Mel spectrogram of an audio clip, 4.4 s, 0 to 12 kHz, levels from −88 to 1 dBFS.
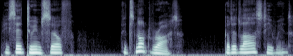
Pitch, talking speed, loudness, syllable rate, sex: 150 Hz, 165 wpm, -17 LUFS, 4.5 syllables/s, male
